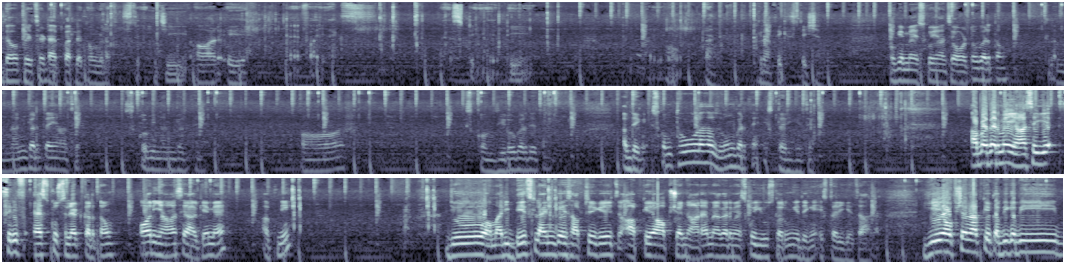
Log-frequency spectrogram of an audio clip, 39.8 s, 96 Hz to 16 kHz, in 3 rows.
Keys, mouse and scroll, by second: 0.0 t, 0.7 click, 1.6-8.8 typing, 9.2 ctrl+Return, 12.0 click, 21.5 z, 22.0 click, 24.0 space, 24.6 t, 25.9 click, 37.8 click, 38.5 KP_Enter, 39.6 click, 39.6 space.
